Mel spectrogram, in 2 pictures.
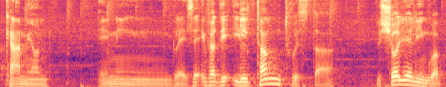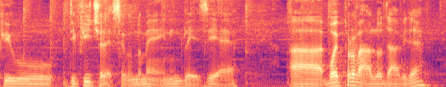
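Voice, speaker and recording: A man hosting a casual podcast lesson, playful and jokey, slipping between languages. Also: low-pitched. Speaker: podcast host, English teacher. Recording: faint guitar music behind.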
